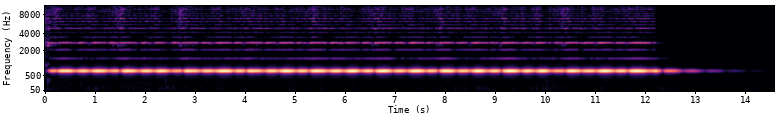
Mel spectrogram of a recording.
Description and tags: Water GlassPitch F4
A glass filled with water to pitch match a F4 on the Piano
Water-Glass, Glass, Water, F4, Chord, Pitch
